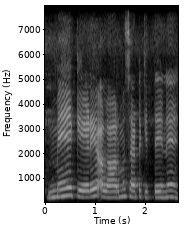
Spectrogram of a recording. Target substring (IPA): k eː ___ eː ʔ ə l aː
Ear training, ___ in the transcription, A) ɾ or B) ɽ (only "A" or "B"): B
